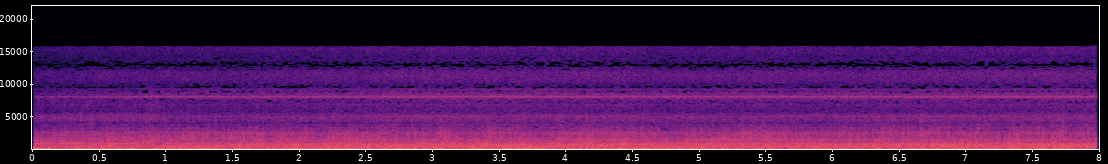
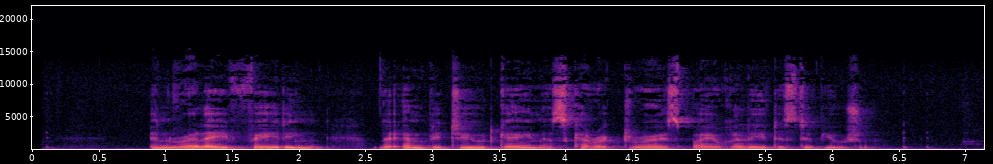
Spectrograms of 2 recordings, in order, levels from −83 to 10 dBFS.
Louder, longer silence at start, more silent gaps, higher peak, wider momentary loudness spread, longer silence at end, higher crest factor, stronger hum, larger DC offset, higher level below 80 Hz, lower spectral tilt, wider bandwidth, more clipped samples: about the same, -20 LUFS vs -22 LUFS; second, 0 s vs 0.15 s; neither; about the same, -6 dBFS vs -6 dBFS; second, 1 LU vs 9 LU; second, 0 s vs 0.35 s; about the same, 14 dB vs 18 dB; neither; neither; first, -30 dBFS vs -52 dBFS; about the same, -5.5 dB/octave vs -5.5 dB/octave; first, 16 kHz vs 14.5 kHz; neither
